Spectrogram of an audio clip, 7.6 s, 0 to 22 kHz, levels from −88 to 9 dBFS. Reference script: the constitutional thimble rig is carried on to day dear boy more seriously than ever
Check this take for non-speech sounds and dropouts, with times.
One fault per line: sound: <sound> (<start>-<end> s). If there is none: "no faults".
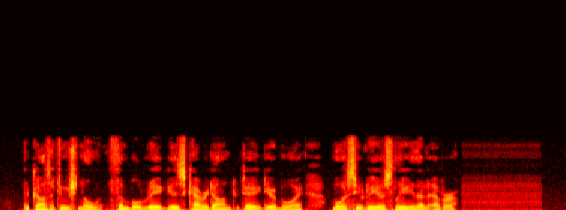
no faults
